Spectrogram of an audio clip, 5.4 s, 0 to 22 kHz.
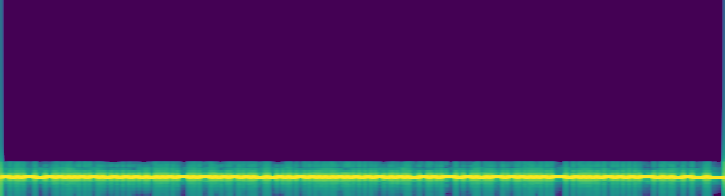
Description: RTTY, about 45.45 baud. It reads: NO SHIPS GUARDING THE STRAIT.
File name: fsk170 / USS-New-Jersey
